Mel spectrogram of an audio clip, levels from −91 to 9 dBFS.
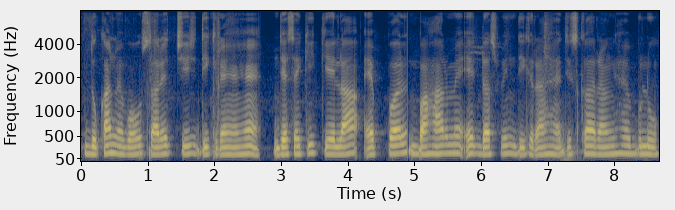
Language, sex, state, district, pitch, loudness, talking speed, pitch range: Hindi, male, Jharkhand, Ranchi, 150 Hz, -18 LUFS, 165 wpm, 145-160 Hz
